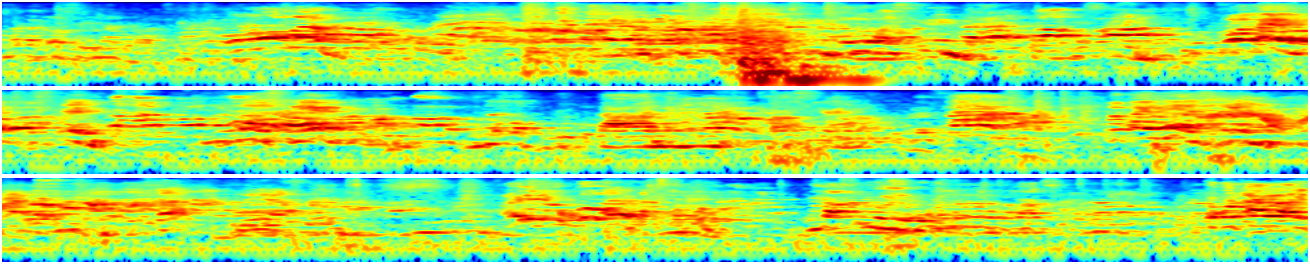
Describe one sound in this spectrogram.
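Several women talk and laugh nearby.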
